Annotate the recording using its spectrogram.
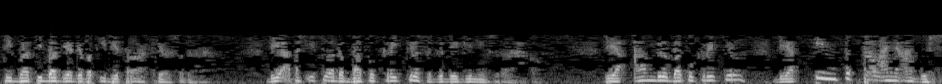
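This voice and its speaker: Male pastor telling a story from the pulpit, high voice, swings up and down, thin phone-like sound. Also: sing-song, fairly quick, background noise. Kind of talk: sermon storytelling.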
